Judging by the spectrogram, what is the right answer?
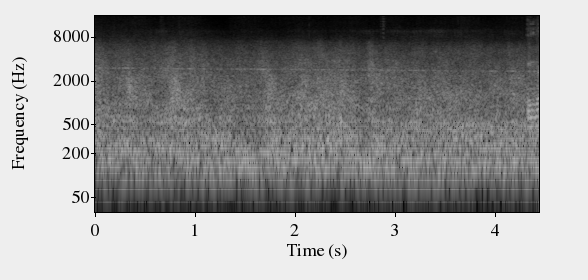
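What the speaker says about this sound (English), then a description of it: "taking off to Monterey on the E175" An Embraer E175 airliner takes off at Los Angeles International Airport, its engines producing a loud, steady roar that stays strong throughout, with faint talk underneath.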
